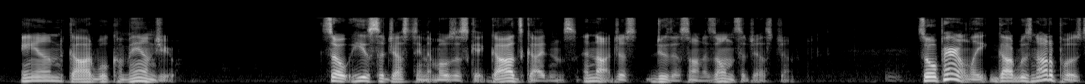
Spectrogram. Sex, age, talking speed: male, 40-59, 160 wpm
